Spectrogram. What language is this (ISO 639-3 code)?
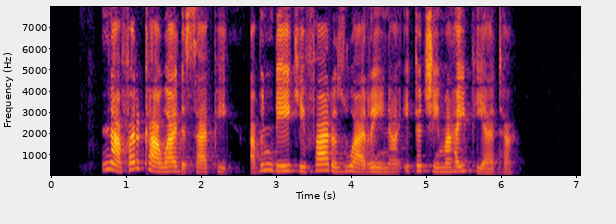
hau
